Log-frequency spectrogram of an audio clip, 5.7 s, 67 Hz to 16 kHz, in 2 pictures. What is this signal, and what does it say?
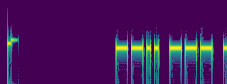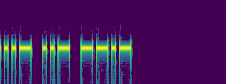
Morse code, heard as a keyed tone, about 25 wpm, 700 Hz. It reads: ZOVUQ
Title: Code Groups - 5 Letters - 25wpm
